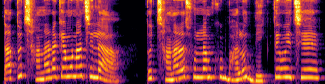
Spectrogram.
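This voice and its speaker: High, swooping sly cartoon cat. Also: female voice, lively intonation. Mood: sly wheedling. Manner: drawn-out, wheedling. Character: sly, greedy female house cat, wheedling villain. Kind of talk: exaggerated children's cartoon dialogue.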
